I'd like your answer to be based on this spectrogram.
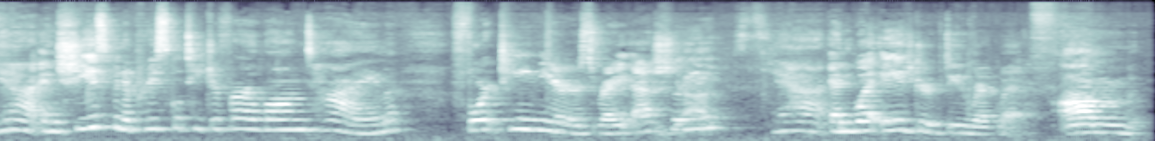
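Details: Adult woman speaking; typical adult speech.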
